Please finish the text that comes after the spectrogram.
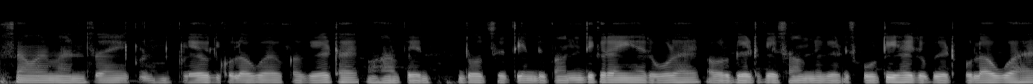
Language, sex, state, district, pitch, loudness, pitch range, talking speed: Hindi, male, Uttar Pradesh, Hamirpur, 95 Hz, -29 LUFS, 90-100 Hz, 185 wpm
